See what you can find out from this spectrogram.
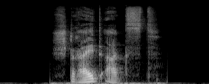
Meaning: battle axe
- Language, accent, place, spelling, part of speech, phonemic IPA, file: German, Germany, Berlin, Streitaxt, noun, /ˈʃtʁaɪ̯tˌʔakst/, De-Streitaxt.ogg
